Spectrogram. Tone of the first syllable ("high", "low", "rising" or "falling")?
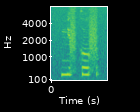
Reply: high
